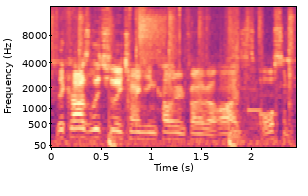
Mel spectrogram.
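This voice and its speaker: Australian man, rapid chatty delivery, casual car-show host, clear background music. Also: a little high, poor audio. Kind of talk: casual explaining to camera.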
